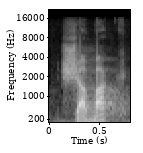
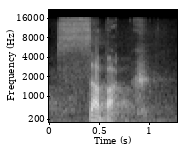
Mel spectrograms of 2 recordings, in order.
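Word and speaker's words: sabach: Das geht dann als anstatt Shabbak, Sabbak. Und es ist übrigens geschrieben mit einem Chi, Sabbach, also CH, aber im Aramäischen ist das eigentlich ein Q. Das Q spricht man im Aramäischen aus K, K. Und im Altgriechischen hat man das Chi auch K ausgesprochen.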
